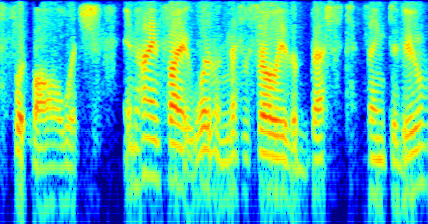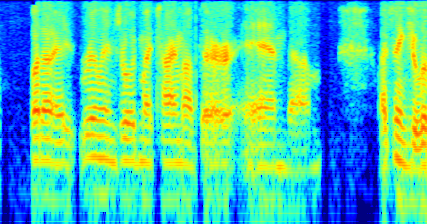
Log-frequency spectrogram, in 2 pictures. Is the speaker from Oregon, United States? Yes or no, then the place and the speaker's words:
no; Pittsburg, California, United States; I grew up in the East Bay of California, a little town called Pittsburgh. It's about 30 minutes east of Oakland.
